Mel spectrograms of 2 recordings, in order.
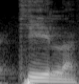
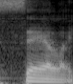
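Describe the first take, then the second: First: The word begins with a K sound. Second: The word begins with an S sound. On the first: The speaker calls it wrong. "Não fica quela" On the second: The speaker calls it right. "fica sela"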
